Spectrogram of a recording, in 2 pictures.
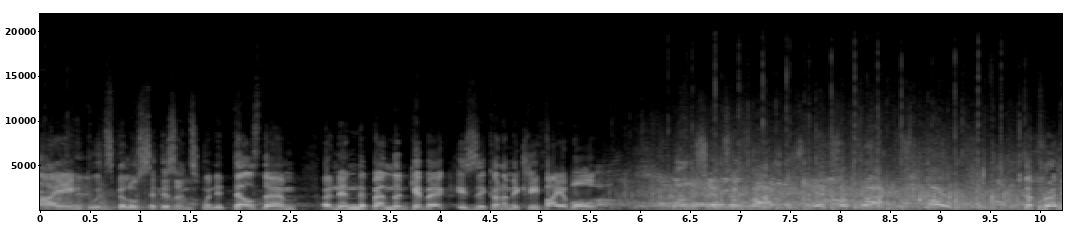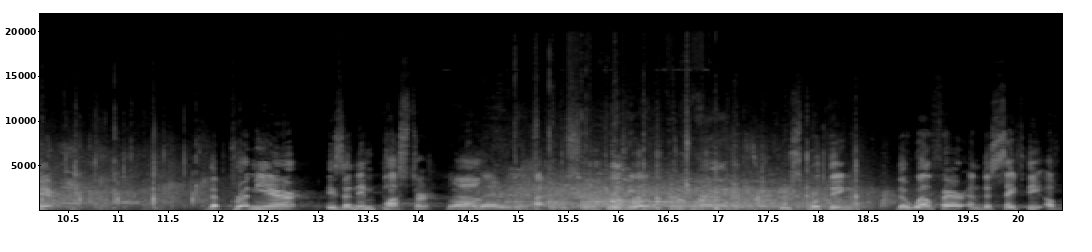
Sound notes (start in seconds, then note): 5.6 people clapping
